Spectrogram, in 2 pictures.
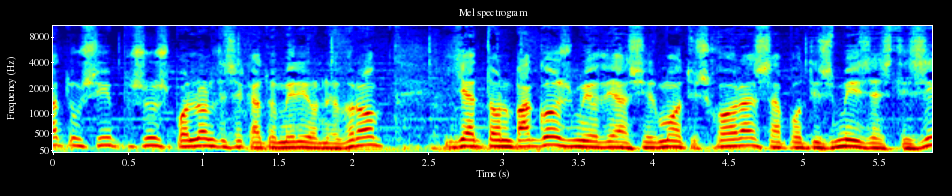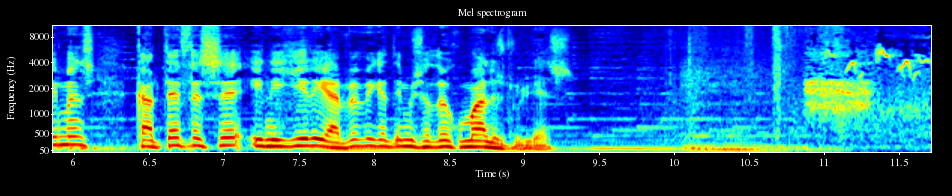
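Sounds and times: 
speech: 0.0s - 9.4s
rare lesser kestrel shrill chattering calls: 10.9s - 11.7s.

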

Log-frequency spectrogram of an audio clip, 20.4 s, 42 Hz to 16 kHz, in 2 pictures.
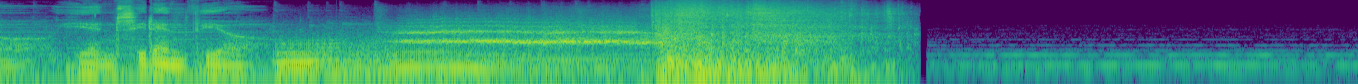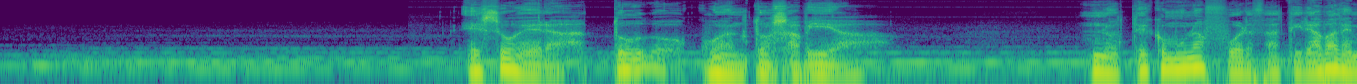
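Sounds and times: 
speech: 0.6s - 3.1s, 13.8s - 16.8s, 18.4s - 20.3s
thin rubber tires screeching on wet cobblestones: 2.1s - 6.9s
crash of a vehicle failing to stop: 4.9s - 6.9s.

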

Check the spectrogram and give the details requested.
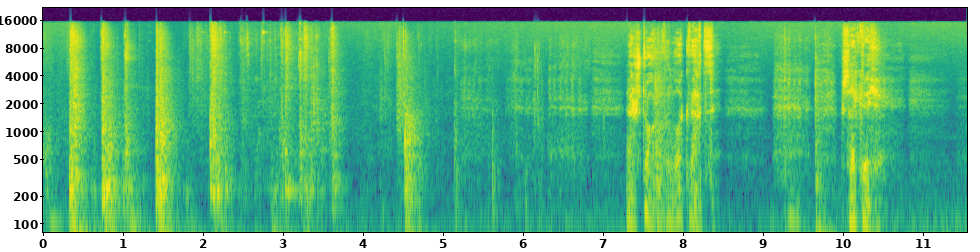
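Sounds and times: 
heavy thuds of a door being broken in: 0.3s - 4.9s
speech: 7.4s - 8.5s, 10.1s - 10.6s.

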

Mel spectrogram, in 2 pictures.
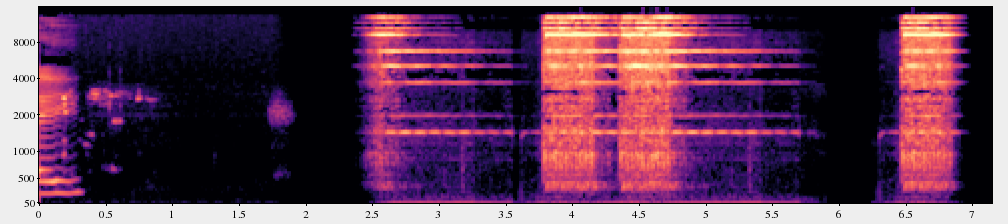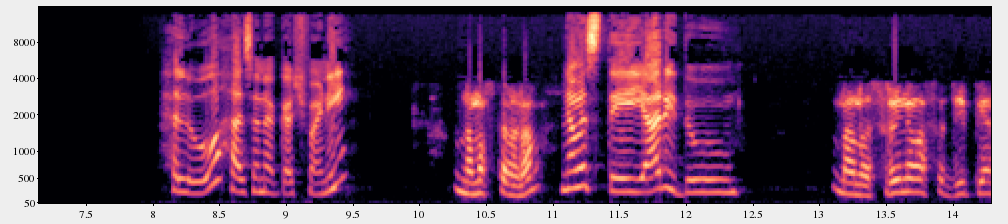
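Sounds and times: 
speech: 0.0s - 0.6s, 8.2s - 9.6s, 10.2s - 12.5s, 13.1s - 14.2s
metallic telephone bell ringing for an incoming call on a phone-in line: 2.4s - 7.0s.

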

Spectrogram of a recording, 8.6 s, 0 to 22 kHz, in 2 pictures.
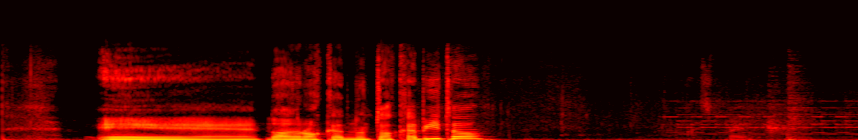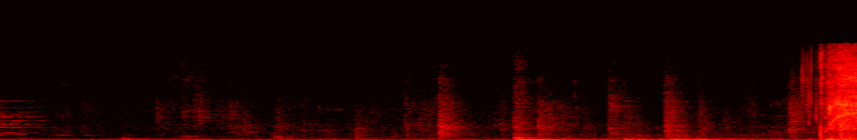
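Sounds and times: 
speech: 0.5s - 2.6s
telephone ringing with incoming call, soft electronic tonal ringtone: 3.3s - 4.7s.

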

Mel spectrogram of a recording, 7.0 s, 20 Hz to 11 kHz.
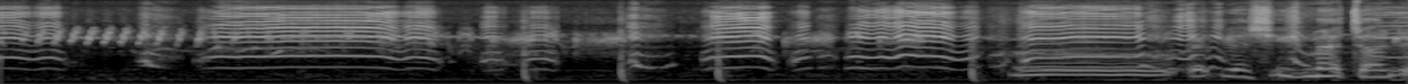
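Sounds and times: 
baby crying in an animated film soundtrack: 0.0s - 7.0s
speech: 6.0s - 7.0s.

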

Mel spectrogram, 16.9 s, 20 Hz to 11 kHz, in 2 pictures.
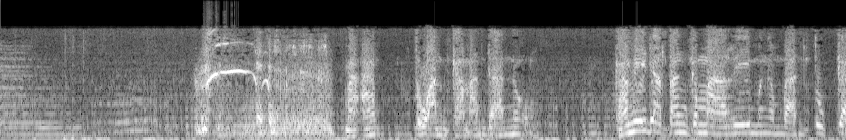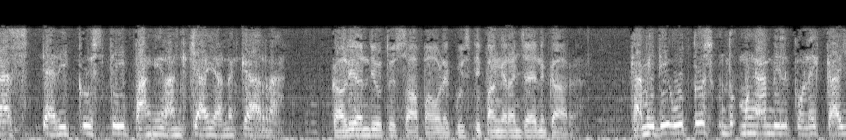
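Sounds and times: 
horses neighing as they are ridden: 0.1s - 4.3s
speech: 6.3s - 16.9s.

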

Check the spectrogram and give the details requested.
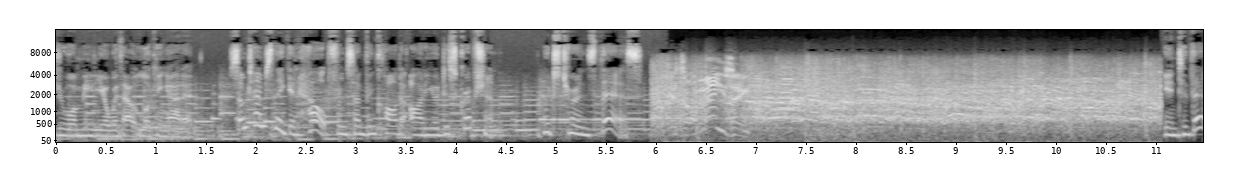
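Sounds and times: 
speech: 0.0s - 8.1s, 11.1s - 11.4s
loud roaring arena crowd: 6.0s - 11.1s.

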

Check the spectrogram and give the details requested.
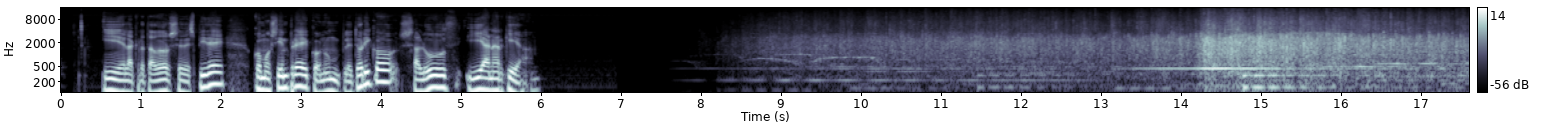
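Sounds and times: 
speech: 0.6s - 6.1s
audience applause: 7.8s - 17.6s.

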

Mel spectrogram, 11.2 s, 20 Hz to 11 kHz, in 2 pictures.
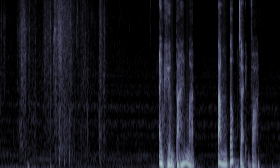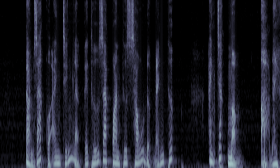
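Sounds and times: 
soft footsteps of someone walking behind: 0.0s - 2.7s
speech: 3.4s - 5.2s, 6.1s - 9.2s, 9.8s - 11.1s.

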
